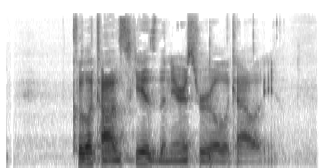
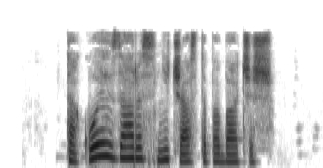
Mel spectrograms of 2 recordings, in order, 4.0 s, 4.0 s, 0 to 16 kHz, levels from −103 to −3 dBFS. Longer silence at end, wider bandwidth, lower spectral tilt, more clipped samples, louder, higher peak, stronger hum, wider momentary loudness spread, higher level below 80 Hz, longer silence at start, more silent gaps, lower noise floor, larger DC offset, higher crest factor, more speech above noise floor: about the same, 0.75 s vs 0.65 s; first, 11.5 kHz vs 8 kHz; about the same, -4.5 dB/octave vs -4 dB/octave; neither; second, -27 LUFS vs -23 LUFS; about the same, -6 dBFS vs -6 dBFS; neither; about the same, 12 LU vs 10 LU; second, -72 dBFS vs -66 dBFS; about the same, 0.9 s vs 0.85 s; neither; about the same, -73 dBFS vs -75 dBFS; neither; first, 24 dB vs 18 dB; second, 46 dB vs 53 dB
